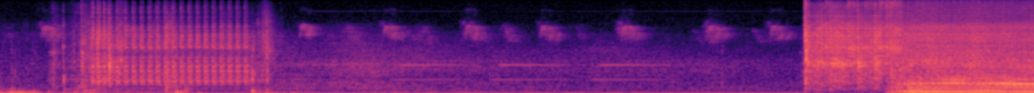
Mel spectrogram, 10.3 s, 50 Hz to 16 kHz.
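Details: 2018 Subaru WRX after spark plug replacement with NGK ILKAR8H6 plugs and battery reconnection: starter cranks, chimes sound, then the flat-four catches cleanly and settles into a smooth, even idle with no stumble.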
